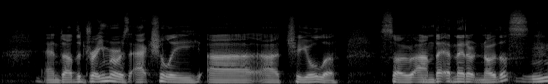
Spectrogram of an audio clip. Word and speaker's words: Chayula: So the acolyte of, I always get this name wrong. The acolyte of is it Chalula? Chayula. I always say this wrong.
